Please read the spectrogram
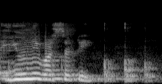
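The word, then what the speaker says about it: university: लगाऊं, जबकि नहीं है, इसको यू से प्रोनाउंस करते हैं, यू, यूनिवर्सिटी बोलते हैं।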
